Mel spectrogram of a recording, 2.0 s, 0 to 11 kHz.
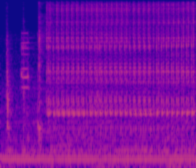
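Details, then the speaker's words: APC Back-UPS XS/RS (BX1500/BX1000) plugged into mains: fast buzzing chatter as the relay clicks back and forth over a steady hum, a symptom of failed voltage-sense capacitors, worse on one unit even at low sensitivity. "so you hear that that's symptom number two over a long time it'll kind the relay will just keep clicking back and forth"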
